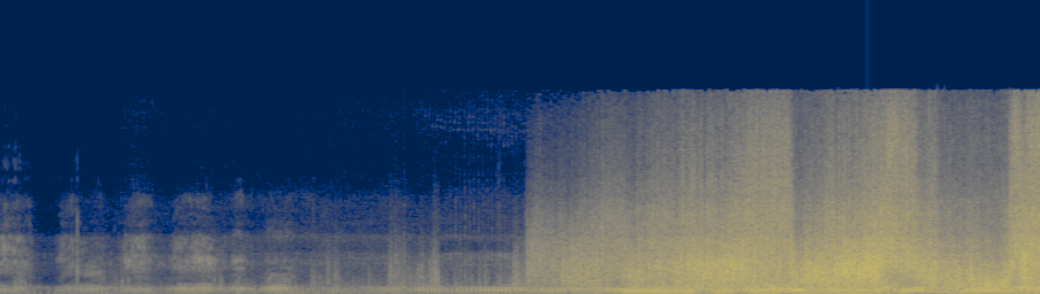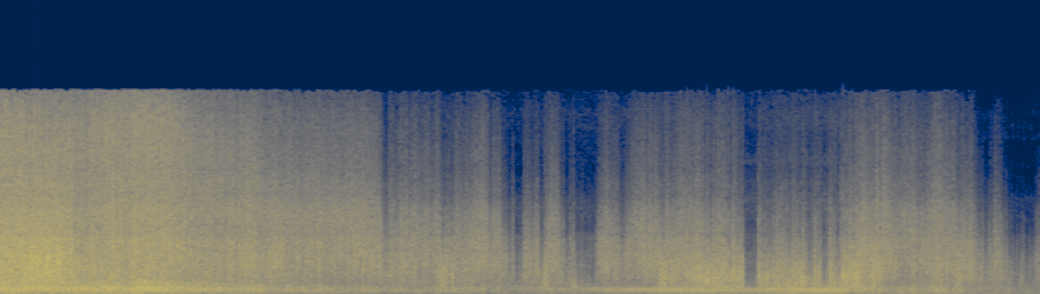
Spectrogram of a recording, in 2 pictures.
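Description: Motorcycle engine heard from an onboard camera, at low revs at first, then accelerating hard with the pitch rising in repeated sweeps through the gears. From about five seconds in, loud wind rush on the microphone joins it. The wind and revs ease later, and the engine holds a steadier note near the end.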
